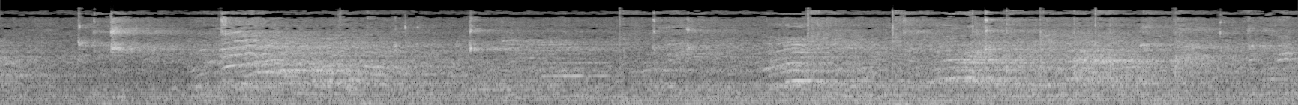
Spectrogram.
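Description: Volleyball rally in a gym: spectators shouting and cheering over one another, with sharp slaps of the ball being hit during play.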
